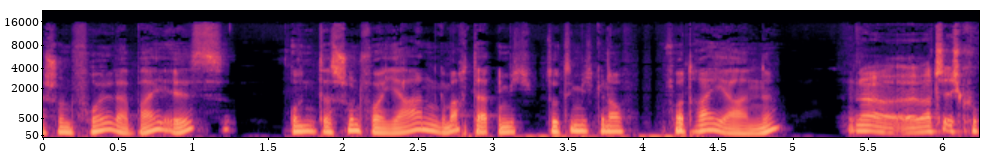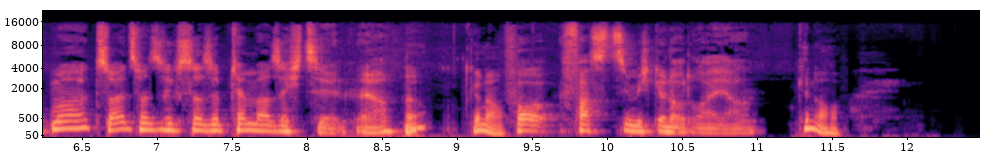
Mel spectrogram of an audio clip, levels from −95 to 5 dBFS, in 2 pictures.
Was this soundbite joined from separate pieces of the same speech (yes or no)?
no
